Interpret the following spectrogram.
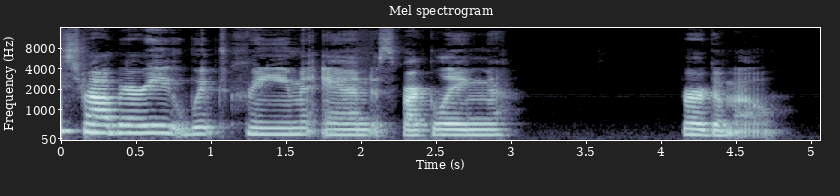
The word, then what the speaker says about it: Bergamot: and sparkling Bergamo Bergamot I've been told I was pronouncing it wrong and uh because I was pronouncing it with the T at the end and apparently you're not supposed to do that so I believe it's Bergamo regardless that's a citrus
